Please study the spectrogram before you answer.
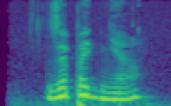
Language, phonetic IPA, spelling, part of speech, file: Russian, [zəpɐdʲˈnʲa], западня, noun, Ru-западня.ogg
- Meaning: trap, snare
